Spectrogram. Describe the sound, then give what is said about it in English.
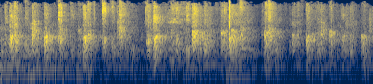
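An audience applauds at a book talk as the speaker is invited up, many hands clapping in a dense, irregular patter that holds steady for about three seconds at a fairly soft level, with no voices over it. “You're allowed to applaud.”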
